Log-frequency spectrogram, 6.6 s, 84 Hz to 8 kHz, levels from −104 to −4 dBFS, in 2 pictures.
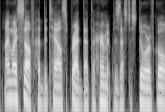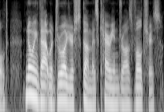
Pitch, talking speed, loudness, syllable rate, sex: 120 Hz, 220 wpm, -19 LUFS, 5.5 syllables/s, male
